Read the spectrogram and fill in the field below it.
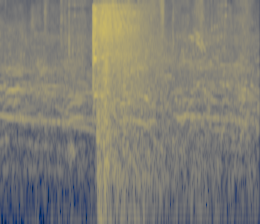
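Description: A bomb bursts with a loud bang.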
